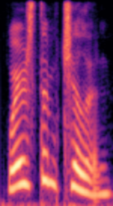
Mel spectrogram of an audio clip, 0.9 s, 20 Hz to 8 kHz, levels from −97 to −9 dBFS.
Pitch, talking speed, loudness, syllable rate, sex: 275 Hz, 190 wpm, -15 LUFS, 6.0 syllables/s, female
